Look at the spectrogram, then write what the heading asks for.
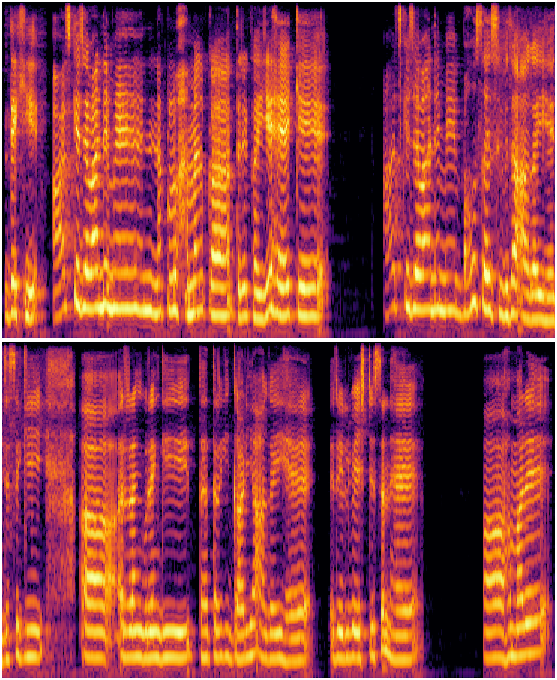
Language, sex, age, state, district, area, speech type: Urdu, female, 30-45, Bihar, Darbhanga, rural, spontaneous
